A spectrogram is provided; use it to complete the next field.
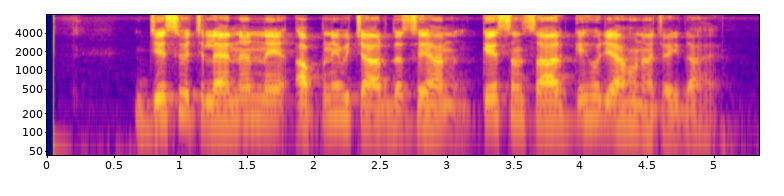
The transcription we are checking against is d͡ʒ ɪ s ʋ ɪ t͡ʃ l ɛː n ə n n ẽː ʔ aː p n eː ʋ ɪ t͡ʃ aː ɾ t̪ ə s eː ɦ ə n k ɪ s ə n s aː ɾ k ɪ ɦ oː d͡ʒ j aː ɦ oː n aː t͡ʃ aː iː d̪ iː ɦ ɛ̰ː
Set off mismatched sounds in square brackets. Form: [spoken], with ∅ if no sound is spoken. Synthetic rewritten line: d͡ʒ ɪ s ʋ ɪ t͡ʃ l ɛː n ə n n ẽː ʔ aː p n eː ʋ ɪ t͡ʃ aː ɾ [d̪] ə s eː ɦ ə n k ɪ s ə n s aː ɾ k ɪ ɦ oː d͡ʒ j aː ɦ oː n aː t͡ʃ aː iː d̪ [aː] ɦ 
